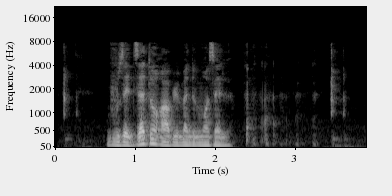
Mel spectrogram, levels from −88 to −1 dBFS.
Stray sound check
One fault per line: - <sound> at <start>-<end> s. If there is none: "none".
- laugh at 2.3-3.3 s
